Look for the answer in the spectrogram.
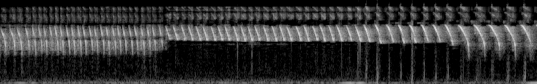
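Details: Canary singing strongly in continuous rolling trills, first lower and steady, then shifting higher and speeding into rapid pulsed notes that slide downward toward the end; no other sounds.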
